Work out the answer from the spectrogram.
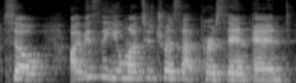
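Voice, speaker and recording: A woman's voice: high-pitched, moderate pace, a bit bright. Earnest young woman with a Mexican accent. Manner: earnest, emphatic, repeats key words. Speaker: vlogger giving relationship advice. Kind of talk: casual advice vlog to camera. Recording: echoey room.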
